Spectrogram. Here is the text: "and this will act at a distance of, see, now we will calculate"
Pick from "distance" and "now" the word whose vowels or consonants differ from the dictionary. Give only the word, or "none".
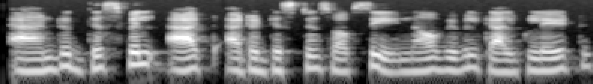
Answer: none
